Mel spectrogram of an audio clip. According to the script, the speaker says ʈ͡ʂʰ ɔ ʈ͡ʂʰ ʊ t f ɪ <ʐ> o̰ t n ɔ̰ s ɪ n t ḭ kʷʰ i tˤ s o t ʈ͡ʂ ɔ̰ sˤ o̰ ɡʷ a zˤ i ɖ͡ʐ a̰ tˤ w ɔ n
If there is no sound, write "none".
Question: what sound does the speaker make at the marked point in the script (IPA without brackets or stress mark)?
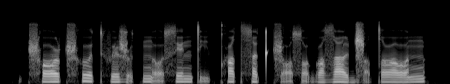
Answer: ʐ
